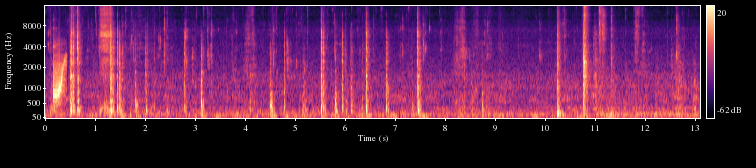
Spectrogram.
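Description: Close-up mukbang eating sounds: wet chewing and mouth smacks from a person eating with his fingers, with irregular sharp clicks throughout and a short rising squeak right at the start.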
